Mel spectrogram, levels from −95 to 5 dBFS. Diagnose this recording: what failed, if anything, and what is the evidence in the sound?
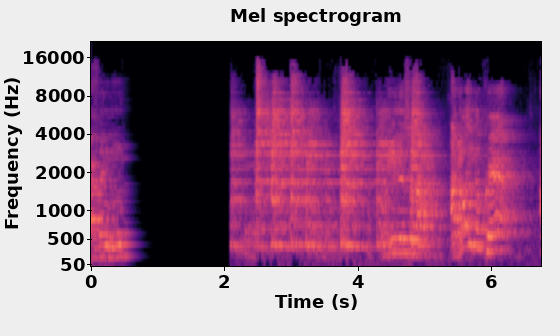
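Two separate failures are audible. At 0.49 s the audio stops arriving and does not resume until 2.09 s, a long network dropout, likely from a stalled connection. The receiver extends the last sound as a fading buzz for a few tenths of a second, then leaves about 1.25 s of near silence, and the lost audio never returns. On a spectrogram this is a smeared, decaying band collapsing into a dark gap. The waveform flattens almost to zero.

From 2.30 s to 5.56 s a doubled audio track runs, likely a second capture path or an editing slip stacking two copies. A full-band duplicate trails the original by roughly one second at about equal level, with no reverberant decay or room colouring, and it switches on and off abruptly at those boundaries. A spectrogram shows every feature repeated about a second later at matching intensity. The waveform shows the same envelope shapes recurring at that fixed offset.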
